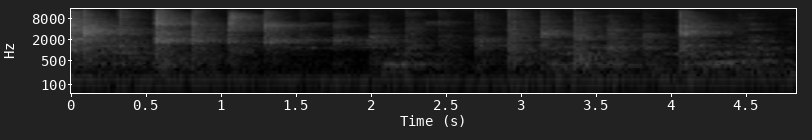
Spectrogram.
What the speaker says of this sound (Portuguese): E essa palma pode ficar mais baixa.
